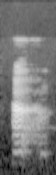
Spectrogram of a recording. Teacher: آگے بِآیاتِنَا، بِآیاتِنَا، بِآیاتِنَا، مطلب آ کو بھی کھینچنا، یا کو بھی کھینچنا، اور نا کو تو کھینچنا ہی کھینچنا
